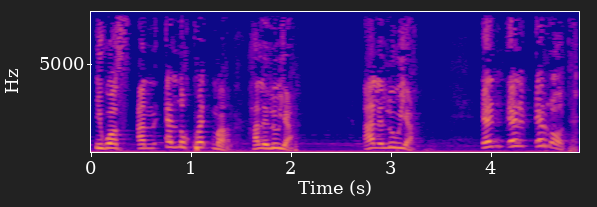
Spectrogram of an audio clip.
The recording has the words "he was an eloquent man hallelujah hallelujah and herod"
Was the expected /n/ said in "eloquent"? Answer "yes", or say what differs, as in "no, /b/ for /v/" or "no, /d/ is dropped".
no, /n/ is dropped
